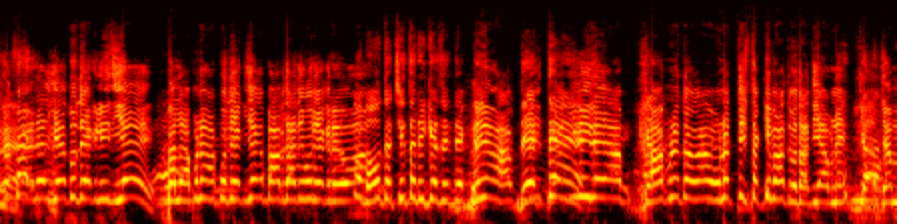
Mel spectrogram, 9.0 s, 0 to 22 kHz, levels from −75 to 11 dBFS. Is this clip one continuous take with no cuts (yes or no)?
yes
